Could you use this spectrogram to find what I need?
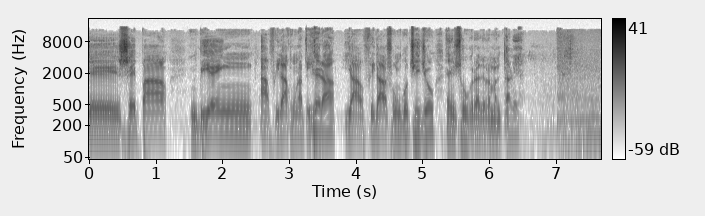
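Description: A middle-aged man speaks calmly into a microphone outdoors.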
